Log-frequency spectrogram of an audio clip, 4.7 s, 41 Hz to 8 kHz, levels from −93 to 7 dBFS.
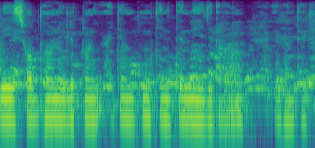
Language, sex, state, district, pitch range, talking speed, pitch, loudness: Bengali, male, Tripura, West Tripura, 115-120 Hz, 140 wpm, 120 Hz, -16 LUFS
